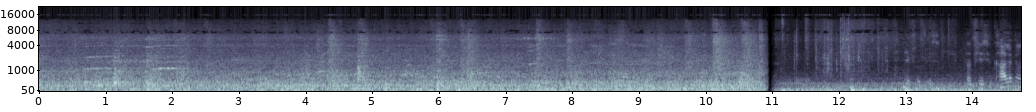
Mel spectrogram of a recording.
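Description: The Sabarmati Express passenger train rolls along the rails with a loud, constant rumble and rattle heard from inside a 2nd AC coach, the noise briefly cutting out before resuming, with voices talking over it.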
